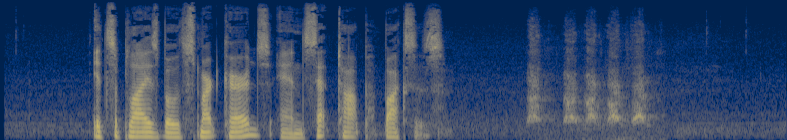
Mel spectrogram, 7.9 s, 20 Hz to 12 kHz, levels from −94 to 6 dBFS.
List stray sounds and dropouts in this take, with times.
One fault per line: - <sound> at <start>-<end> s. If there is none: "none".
- bark at 5.2-6.7 s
